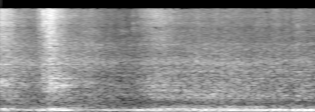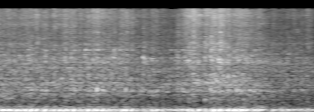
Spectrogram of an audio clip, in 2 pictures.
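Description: A car engine idles with a deep, loping rumble close by.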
